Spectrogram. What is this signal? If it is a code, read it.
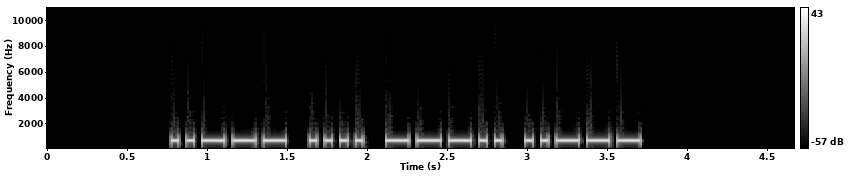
Morse code, heard as a keyed tone, about 25 wpm, 700 Hz. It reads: 2H82
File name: practice / 25wpm / Four Letter-Number Combinations - 25wpm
